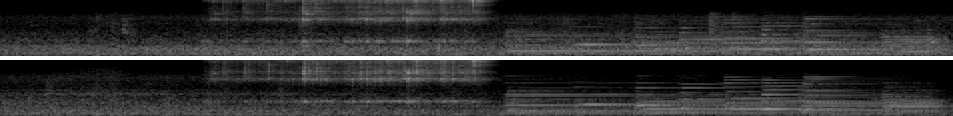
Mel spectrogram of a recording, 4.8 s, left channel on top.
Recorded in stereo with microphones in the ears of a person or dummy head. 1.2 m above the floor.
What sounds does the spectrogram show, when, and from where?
1.0 s a pop: 45° left (ahead or behind), 2 m
2.5 s a piano: 60° left (ahead or behind), 5.5 m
